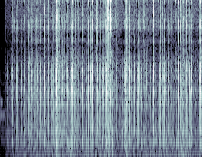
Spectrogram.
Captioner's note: bike wheel clicking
